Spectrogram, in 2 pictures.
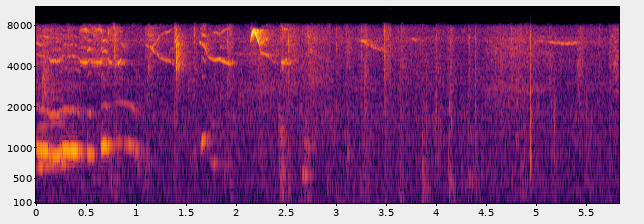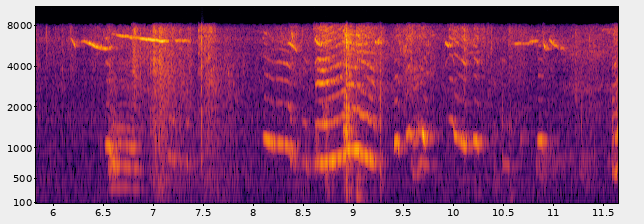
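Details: Litter of ten six-week-old puppies, Staffordshire terrier and Border collie/German shorthaired pointer cross, making scattered high squeaks, short whines and yips among soft rustling and clicks, louder near the end.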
